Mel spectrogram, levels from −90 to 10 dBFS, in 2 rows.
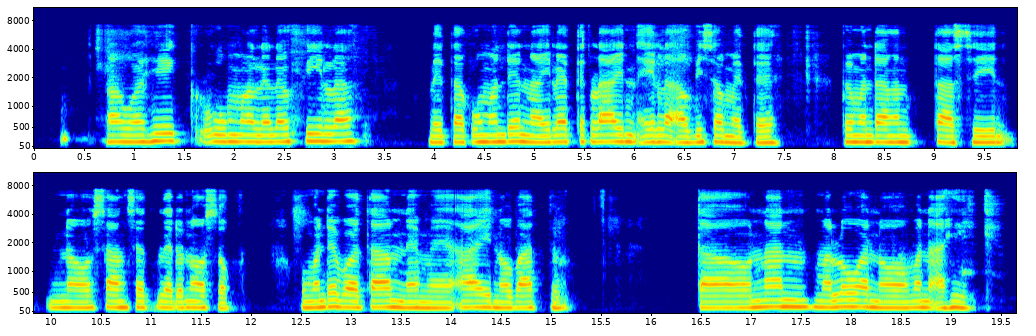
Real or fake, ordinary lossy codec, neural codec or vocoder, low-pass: real; none; none; 7.2 kHz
